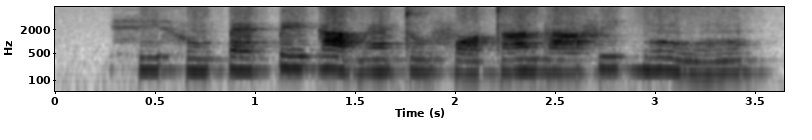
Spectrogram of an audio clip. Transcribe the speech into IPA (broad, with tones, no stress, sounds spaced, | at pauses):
h i˨ h ũ˨ k͡p ɛ˧ k͡p e˦ ɡ a˦˨ b ɛ̃˧ t u˨ f ɔ˨ t ã˨˦ d a˧ f i˦ ɡ͡b ũ˦˨ w ũ˨˦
